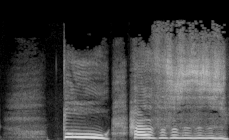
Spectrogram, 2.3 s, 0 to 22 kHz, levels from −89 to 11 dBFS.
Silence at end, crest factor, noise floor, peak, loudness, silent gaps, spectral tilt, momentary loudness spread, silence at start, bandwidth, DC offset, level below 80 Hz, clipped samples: 0 s; 12 dB; -40 dBFS; -2 dBFS; -13 LUFS; none; -1 dB/octave; 6 LU; 0.2 s; 19 kHz; under 0.1%; -60 dBFS; under 0.1%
